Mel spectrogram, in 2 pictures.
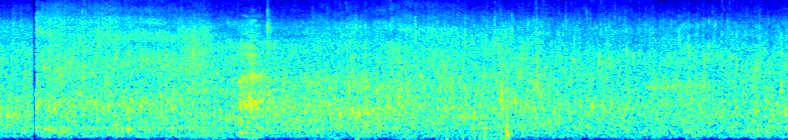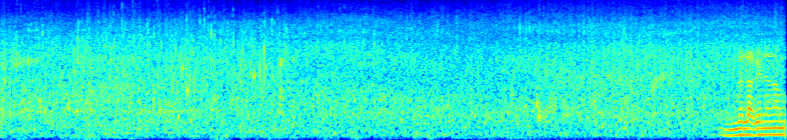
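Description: A strong stream current rushes loudly and steadily toward Hugasan Falls near Tagaytay, a continuous broadband wash of water that fills the whole stretch, with a brief faint voice near the end.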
